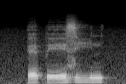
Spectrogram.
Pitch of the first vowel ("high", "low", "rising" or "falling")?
low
